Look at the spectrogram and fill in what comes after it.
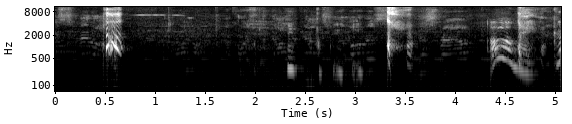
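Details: Dog that often has hiccups gives about three sharp, abrupt hiccups over five seconds, with faint talk in the background.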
